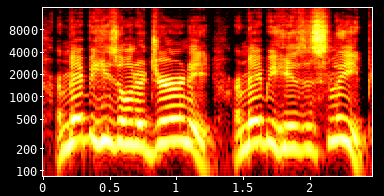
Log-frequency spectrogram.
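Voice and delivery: high, loud sneering jeer at the false prophets; mocking taunt. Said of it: "he's mocking the prophets of Baal".

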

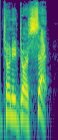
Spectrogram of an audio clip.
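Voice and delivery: Dorsett said dor-SETT; stress on second syllable. Shown as a demonstration. Host explaining the legal name change, stress on second syllable. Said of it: "emphasis on the second syllable".

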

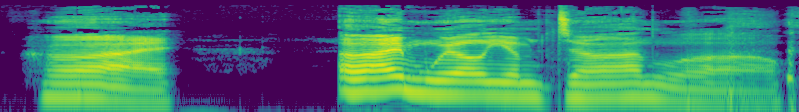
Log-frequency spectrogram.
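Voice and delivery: loud, drawn-out snooty voice; slow, pompous self-introduction from a stuffy man. Acted. Podcaster mocking William Donlow to the co-hosts, stuffy and snooty.

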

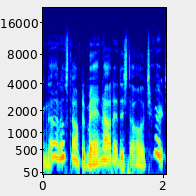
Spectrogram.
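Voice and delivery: high retold protest; high-pitched protest. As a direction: push back in a high, incredulous voice. His own retort to angry people.

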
